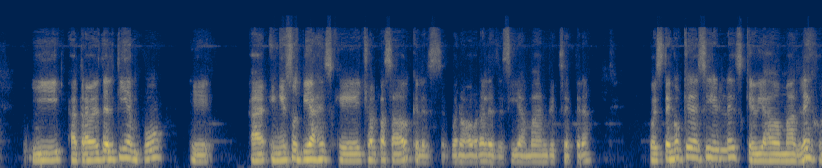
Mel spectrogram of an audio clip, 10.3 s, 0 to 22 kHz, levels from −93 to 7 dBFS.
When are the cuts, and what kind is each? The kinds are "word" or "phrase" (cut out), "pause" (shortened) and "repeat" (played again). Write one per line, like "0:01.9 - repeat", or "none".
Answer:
none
